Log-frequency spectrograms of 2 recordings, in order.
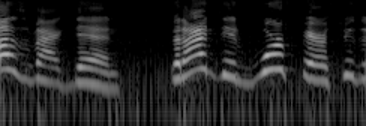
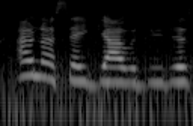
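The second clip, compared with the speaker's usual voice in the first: normal talking voice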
